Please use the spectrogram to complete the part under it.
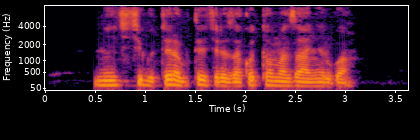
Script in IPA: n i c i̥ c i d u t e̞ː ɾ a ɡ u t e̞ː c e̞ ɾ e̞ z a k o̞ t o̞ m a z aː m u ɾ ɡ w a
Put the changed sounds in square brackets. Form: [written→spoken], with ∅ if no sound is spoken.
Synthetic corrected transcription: n i c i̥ c i [d→ɡ] u t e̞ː ɾ a ɡ u t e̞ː c e̞ ɾ e̞ z a k o̞ t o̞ m a z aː [m→ɲ] u ɾ ɡ w a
